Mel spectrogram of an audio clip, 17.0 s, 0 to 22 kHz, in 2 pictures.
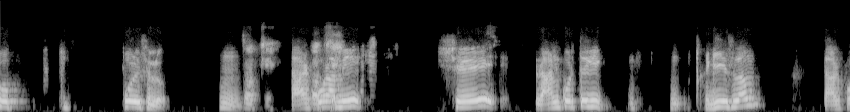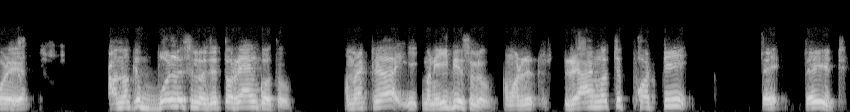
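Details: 19-year-old male, recorded before stammering therapy; stuttering.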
